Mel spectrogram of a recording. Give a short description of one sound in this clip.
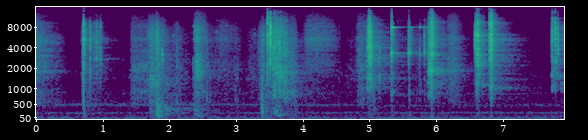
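A gun's metal parts click and clack.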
